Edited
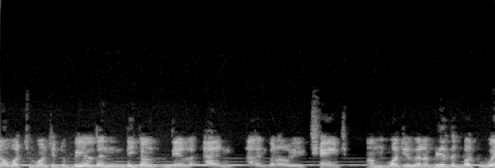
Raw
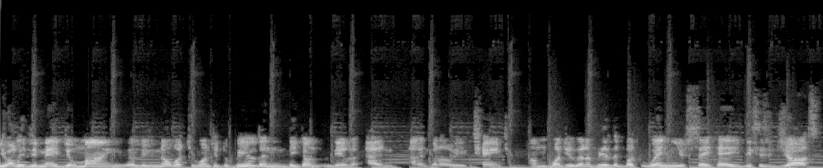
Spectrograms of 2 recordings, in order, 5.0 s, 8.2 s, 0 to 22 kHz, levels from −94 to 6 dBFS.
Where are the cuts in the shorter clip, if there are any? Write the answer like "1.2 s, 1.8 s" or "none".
none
